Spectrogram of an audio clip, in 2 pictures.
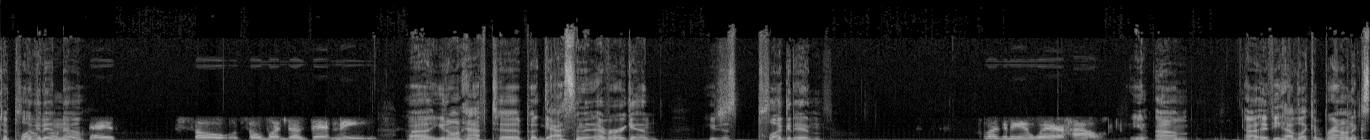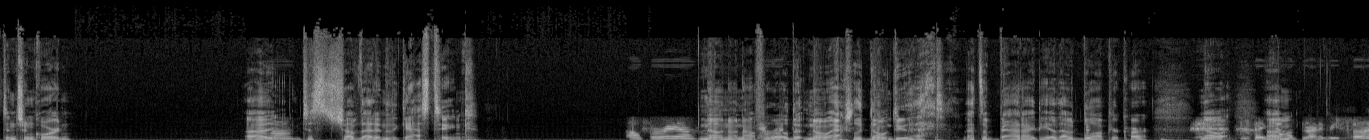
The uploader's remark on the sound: Prank Phone Calls Collection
